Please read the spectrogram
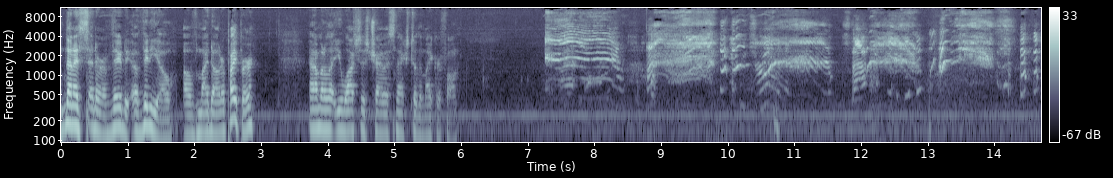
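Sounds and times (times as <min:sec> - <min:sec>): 
speech: 0:00.0 - 0:03.0, 0:03.7 - 0:06.1
two-year-old girl screaming: 0:07.3 - 0:14.6.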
